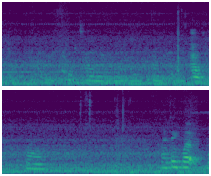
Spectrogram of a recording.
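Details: Non-fluent aphasia with word-finding difficulty in an adult man four years after onset, improved; difficulty initiating speech, circumlocution, single-word self-initiation, very slow output but clear speech, good comprehension.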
